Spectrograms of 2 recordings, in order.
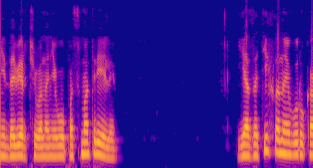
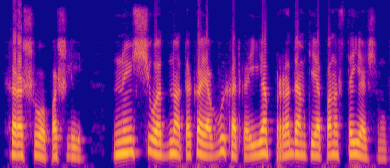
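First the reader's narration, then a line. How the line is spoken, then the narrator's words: Through gritted teeth. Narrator (Russian): процедил Кэп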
